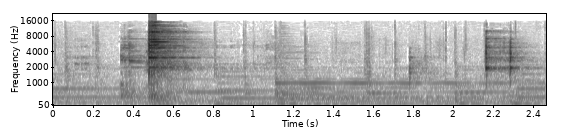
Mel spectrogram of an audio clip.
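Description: A metal spoon clinks once, sharply and with a short ring, against a glass bowl about half a second in, over soft background music.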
